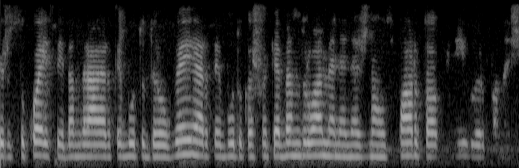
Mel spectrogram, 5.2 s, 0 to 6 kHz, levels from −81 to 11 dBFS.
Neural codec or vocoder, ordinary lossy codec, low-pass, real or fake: vocoder, 22.05 kHz, 80 mel bands, WaveNeXt; Opus, 24 kbps; 5.4 kHz; fake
